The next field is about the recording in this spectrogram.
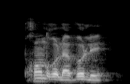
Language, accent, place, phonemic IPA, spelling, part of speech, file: French, France, Lyon, /pʁɑ̃.dʁə la vɔ.le/, prendre la volée, verb, LL-Q150 (fra)-prendre la volée.wav
- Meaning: to take flight, to leave suddenly and unexpectedly, to fly the coop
